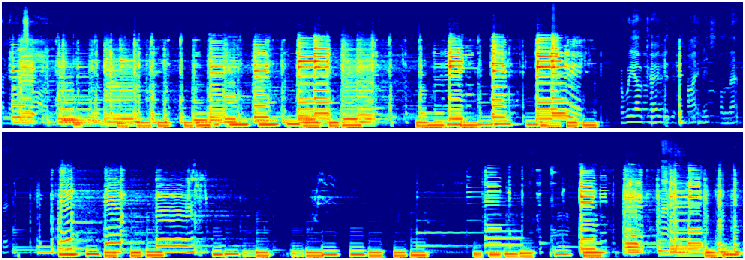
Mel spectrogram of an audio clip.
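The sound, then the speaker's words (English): A loud, heavily distorted electric guitar plays chunky, rhythmic chords and riffs. It briefly thins out into sparser, sustained notes midway before driving chords return. “Actually, you guys should be as close to the same distortion as possible.”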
